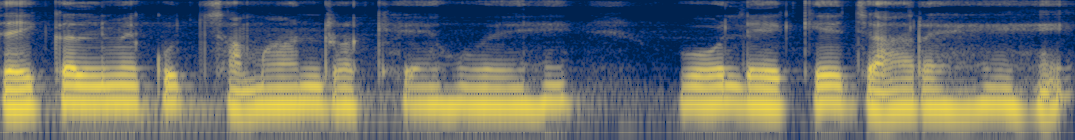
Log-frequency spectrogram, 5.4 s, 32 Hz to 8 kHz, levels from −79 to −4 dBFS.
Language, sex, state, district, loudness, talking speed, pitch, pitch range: Hindi, male, Delhi, New Delhi, -18 LUFS, 135 wpm, 130 Hz, 120-135 Hz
